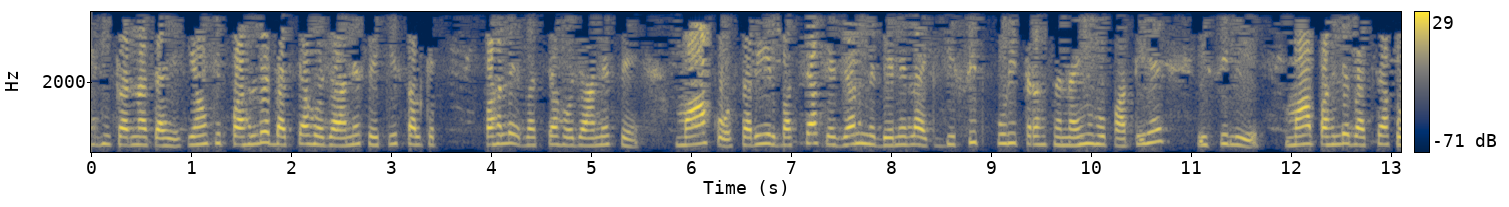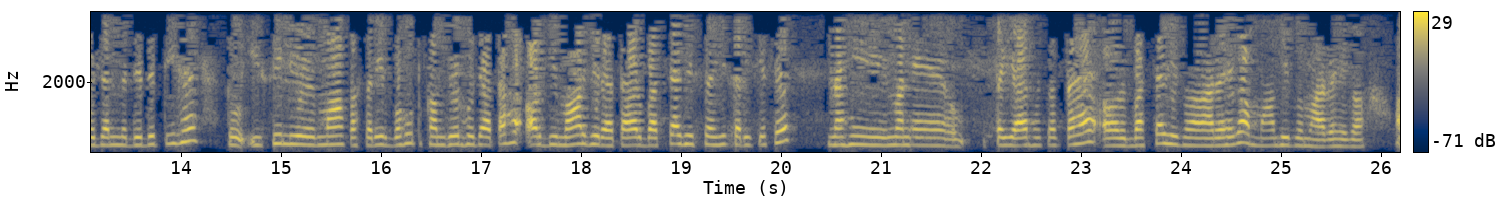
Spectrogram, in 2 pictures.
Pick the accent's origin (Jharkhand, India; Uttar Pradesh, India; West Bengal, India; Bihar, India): Bihar, India; Kukahariya; कुकहरिया के रहने वाले हैं, रुफाई पंचायत चंडी प्रखंड नालंदा जिला के।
